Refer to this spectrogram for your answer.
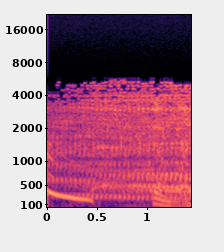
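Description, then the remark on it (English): Deep, moaning whale calls: a long groan sliding downward in pitch, followed by a second wavering, rising-and-falling cry. Loud and resonant, with no voices present. “Those are the whale calls.”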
